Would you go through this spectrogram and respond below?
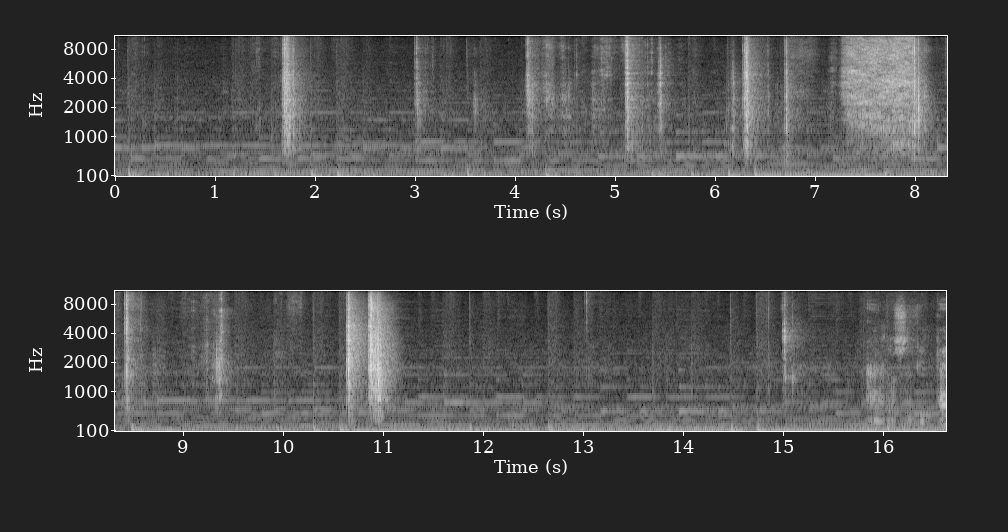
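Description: Scrapbook paper being cut by hand during a scrapbooking craft session, several sharp short snips and crisp rustles scattered among quieter handling noises, with a voice speaking French in between.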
